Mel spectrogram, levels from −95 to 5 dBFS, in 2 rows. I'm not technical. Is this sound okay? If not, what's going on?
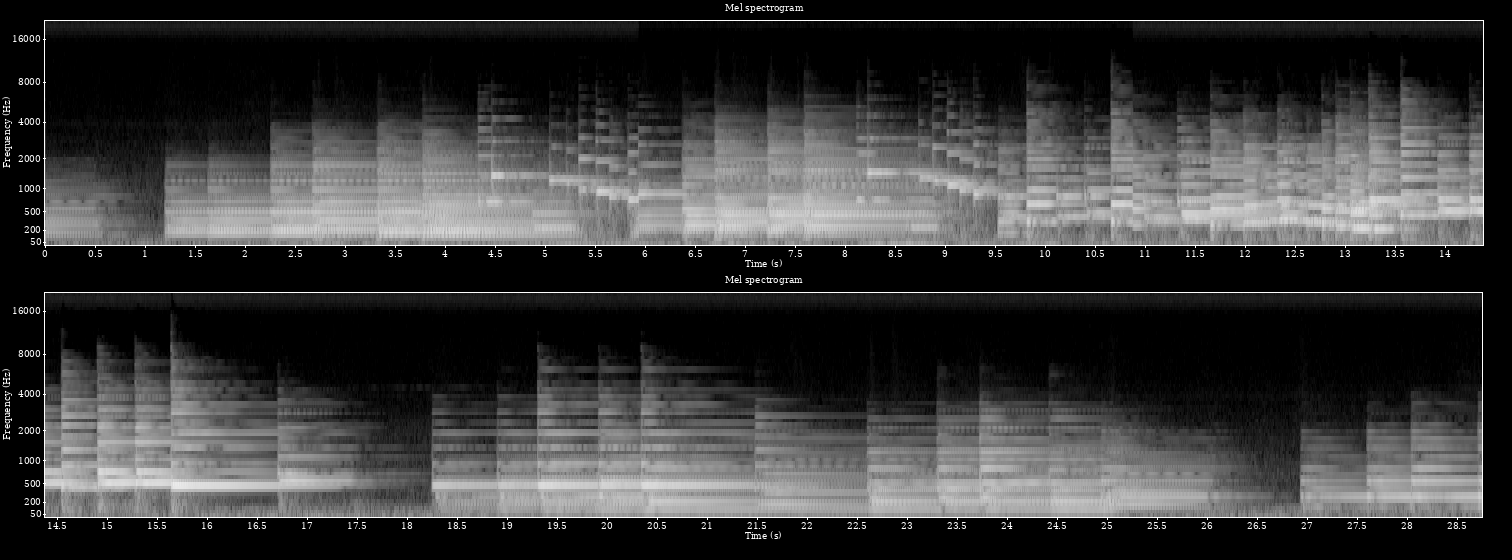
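No. From 5.93 to 10.87 seconds the music jumps ahead, hurried and about three semitones higher: a section at the wrong speed, 1.18 times too fast, likely from playback on a mismatched clock.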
